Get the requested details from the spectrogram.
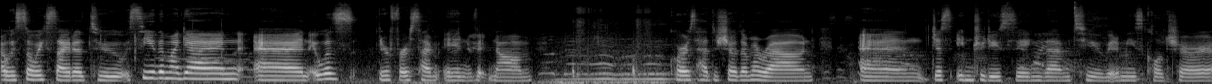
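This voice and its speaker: A woman at medium pitch talks at a fairly slow pace, with ordinary pitch variation. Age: 20s. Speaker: travel vlogger. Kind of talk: vlog voiceover narration.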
